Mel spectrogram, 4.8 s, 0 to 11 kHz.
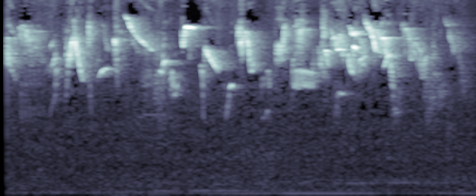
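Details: An older black-throat sings, recorded in 2021: a dense, fast run of high twittering notes with rapid up-and-down sweeps and short buzzy bursts, packed closely together with almost no pauses.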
